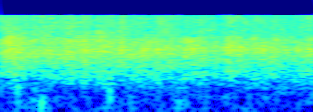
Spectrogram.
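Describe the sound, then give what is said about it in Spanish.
Faint applause from an audience for a speaker at a public address, a steady dense patter of clapping that continues without pause throughout. “Yo creo que eso merece todo nuestro reconocimiento y todo nuestro aplauso.”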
